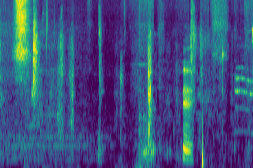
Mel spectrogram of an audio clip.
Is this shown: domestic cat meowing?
yes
